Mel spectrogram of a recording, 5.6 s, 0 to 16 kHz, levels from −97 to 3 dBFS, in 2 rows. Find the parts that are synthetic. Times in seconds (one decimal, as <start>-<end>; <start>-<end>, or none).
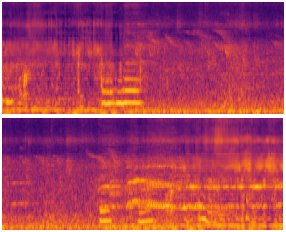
0.0-1.2; 4.6-5.6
